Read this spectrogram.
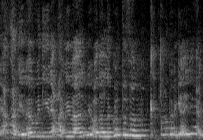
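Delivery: high sugary fake affection; mock sweetness. Employee to boss, high sugary mock affection. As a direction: gush at the boss sarcastically.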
